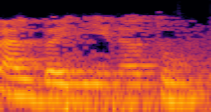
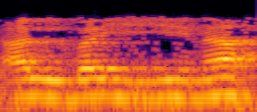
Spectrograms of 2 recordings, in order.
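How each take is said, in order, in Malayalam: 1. ഈ വാക്ക് tu ശബ്ദത്തിലാണ് അവസാനിക്കുന്നത്. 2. ഈ വാക്ക് മൃദുവായ h ശബ്ദത്തിലാണ് അവസാനിക്കുന്നത്. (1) "കൂട്ടി വരികയാണെങ്കിൽ" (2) "നിർത്തുമ്പോൾ ... ഹ ആണ് കേൾപ്പിക്കേണ്ടത്"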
